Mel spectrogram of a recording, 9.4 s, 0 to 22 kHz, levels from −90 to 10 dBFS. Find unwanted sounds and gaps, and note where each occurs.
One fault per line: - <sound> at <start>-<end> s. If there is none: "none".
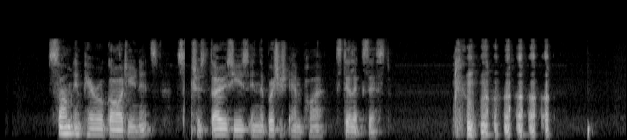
- dropout at 2.8-2.9 s
- laugh at 6.8-8.3 s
